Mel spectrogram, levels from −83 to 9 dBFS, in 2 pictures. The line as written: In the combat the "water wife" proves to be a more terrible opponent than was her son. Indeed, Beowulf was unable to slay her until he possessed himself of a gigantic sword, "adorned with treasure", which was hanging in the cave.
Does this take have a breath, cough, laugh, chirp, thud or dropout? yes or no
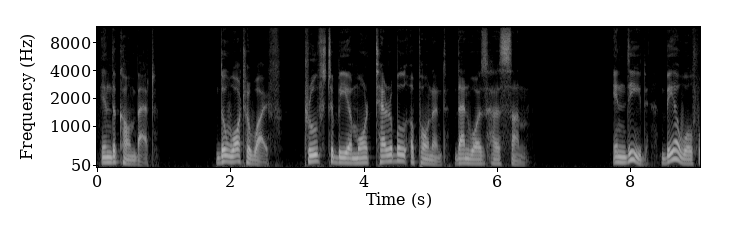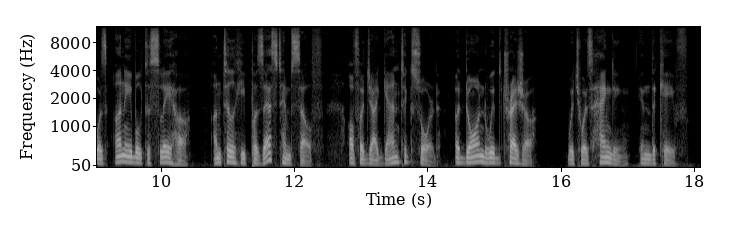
no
